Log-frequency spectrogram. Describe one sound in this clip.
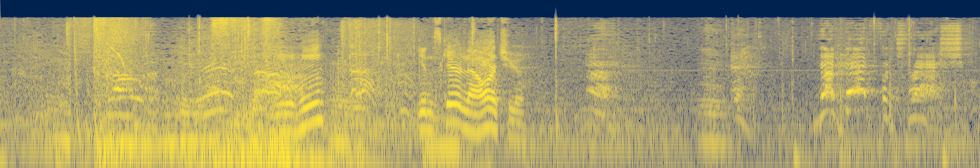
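A man talks into a headset microphone with animation.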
